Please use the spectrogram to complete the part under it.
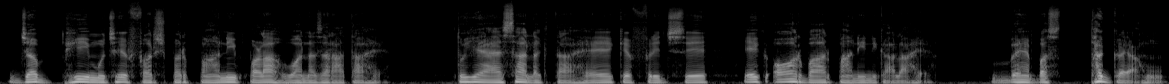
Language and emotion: Urdu, sad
